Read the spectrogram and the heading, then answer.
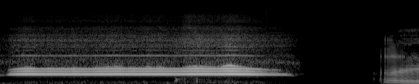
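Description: A loud, sustained whistle blast with a breathy, hissing edge, like a steam train whistle, holding steady for about three seconds before cutting off; a voice begins right after.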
